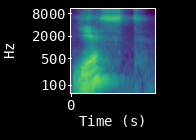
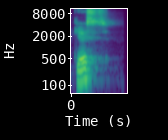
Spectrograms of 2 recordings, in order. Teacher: In Norwegian, G is silent before J, so it's simply y. while in Danish it's g.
